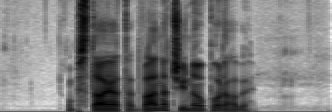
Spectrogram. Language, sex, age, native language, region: Slovenian, male, 18-29, Slovenian, Central Slovenia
